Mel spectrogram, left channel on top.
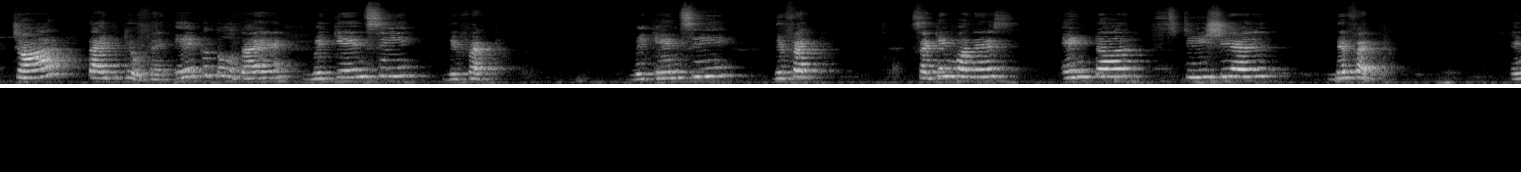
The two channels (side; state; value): right; silent; digital silence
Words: 4 टाइप के होते हैं। एक तो होता है vacancy defect, second one is interstitial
